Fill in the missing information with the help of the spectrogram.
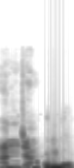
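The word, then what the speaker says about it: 앉아: আন্দা এখানে কি লেখাইছে এখানে আঞ্জা এখানে উচ্চারণ হবে আঞ্জা আর এখানে কি আঞ্জা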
